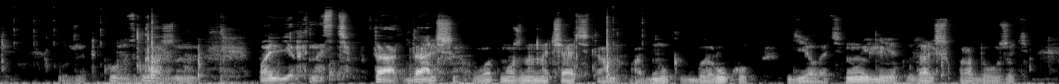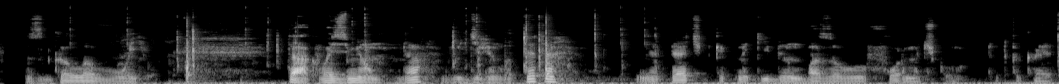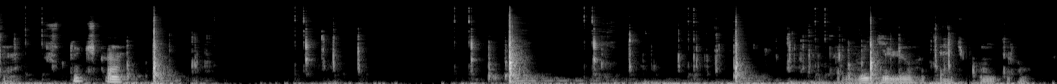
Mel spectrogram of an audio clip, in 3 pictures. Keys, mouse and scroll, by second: 0.1 shift+middle drag, 0.5-1.0 middle drag, 1.3 KP_1, 6.1-6.4 shift+middle drag, 10.3 KP_1, 11.2-11.8 middle drag, 12.3 KP_1, 13.0 middle drag, 13.3 Tab, 14.1 right click, 15.1 3, 15.2 right click, 15.8 KP_1, 16.7 shift+middle click, 21.4 shift+middle click, 23.1 e, 24.4 s, 27.0 click, 28.0 alt+right click, 29.0 2, 29.3 right click, 30.5 ctrl+b.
